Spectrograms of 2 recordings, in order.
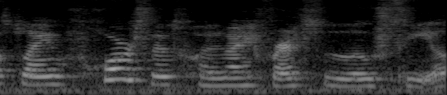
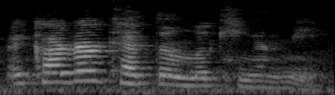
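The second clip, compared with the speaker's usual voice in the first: ordinary delivery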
